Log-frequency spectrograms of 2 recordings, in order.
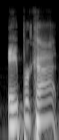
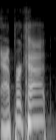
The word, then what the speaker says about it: apricot: by Dre and Snoop apricot apricot apricot how do you pronounce that both apricot both are acceptable okay Citrus melon and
